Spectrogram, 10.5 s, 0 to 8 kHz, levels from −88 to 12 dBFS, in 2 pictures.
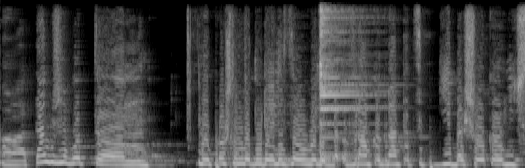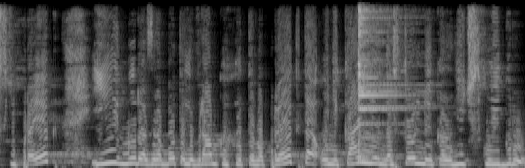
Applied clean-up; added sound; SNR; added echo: classical method log-MMSE.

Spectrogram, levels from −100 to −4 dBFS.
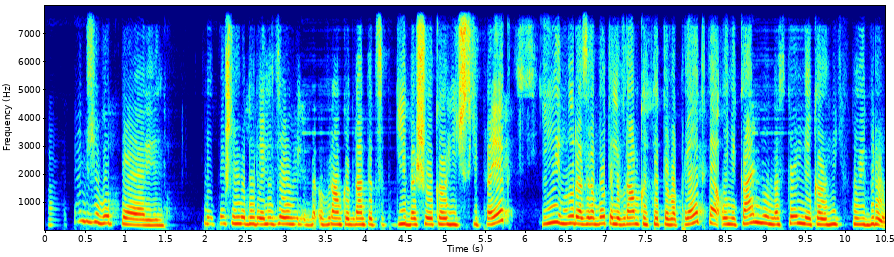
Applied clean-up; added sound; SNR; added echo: neural mask model DeepFilterNet 3.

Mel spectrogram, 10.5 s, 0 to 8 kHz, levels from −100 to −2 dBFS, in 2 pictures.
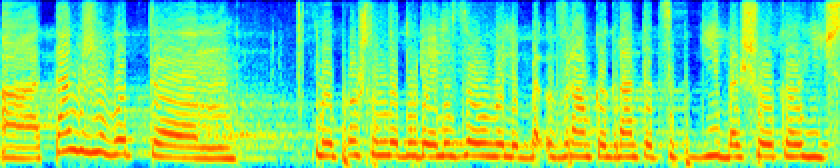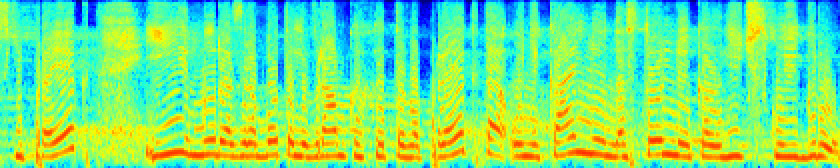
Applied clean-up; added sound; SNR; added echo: none; none; none; none.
